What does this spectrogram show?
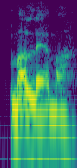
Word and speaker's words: Malema: Julius Malema is served Malema is that the right pronunciation Mille Emma yeah Mille Emma he he has been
